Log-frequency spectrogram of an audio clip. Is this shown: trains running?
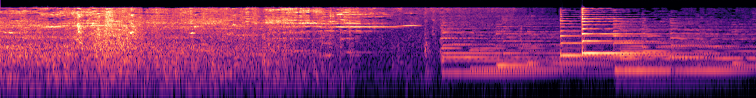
yes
